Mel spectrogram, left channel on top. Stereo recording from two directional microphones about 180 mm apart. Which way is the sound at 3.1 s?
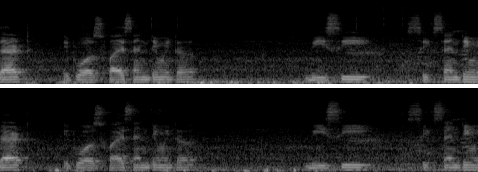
45° left (ahead or behind).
